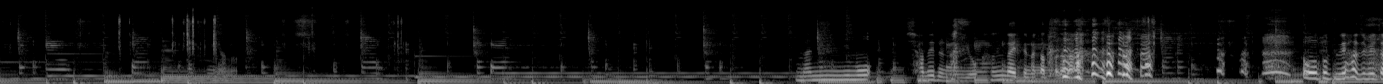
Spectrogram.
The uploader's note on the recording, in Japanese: 新宿御苑。今回は、初めての外収録‼。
